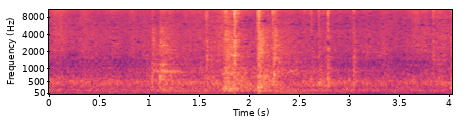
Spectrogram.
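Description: Metal hopper gates of a multihead weigher clack open and shut.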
